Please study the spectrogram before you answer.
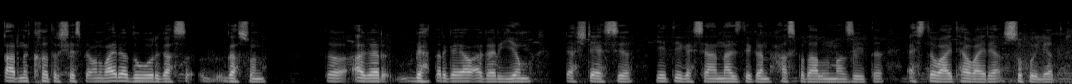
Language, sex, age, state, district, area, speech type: Kashmiri, male, 18-30, Jammu and Kashmir, Kulgam, urban, spontaneous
